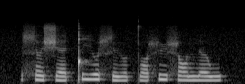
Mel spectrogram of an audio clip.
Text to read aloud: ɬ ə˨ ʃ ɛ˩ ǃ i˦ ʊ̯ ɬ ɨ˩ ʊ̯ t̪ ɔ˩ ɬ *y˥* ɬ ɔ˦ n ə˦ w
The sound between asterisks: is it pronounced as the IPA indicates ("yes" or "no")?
yes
